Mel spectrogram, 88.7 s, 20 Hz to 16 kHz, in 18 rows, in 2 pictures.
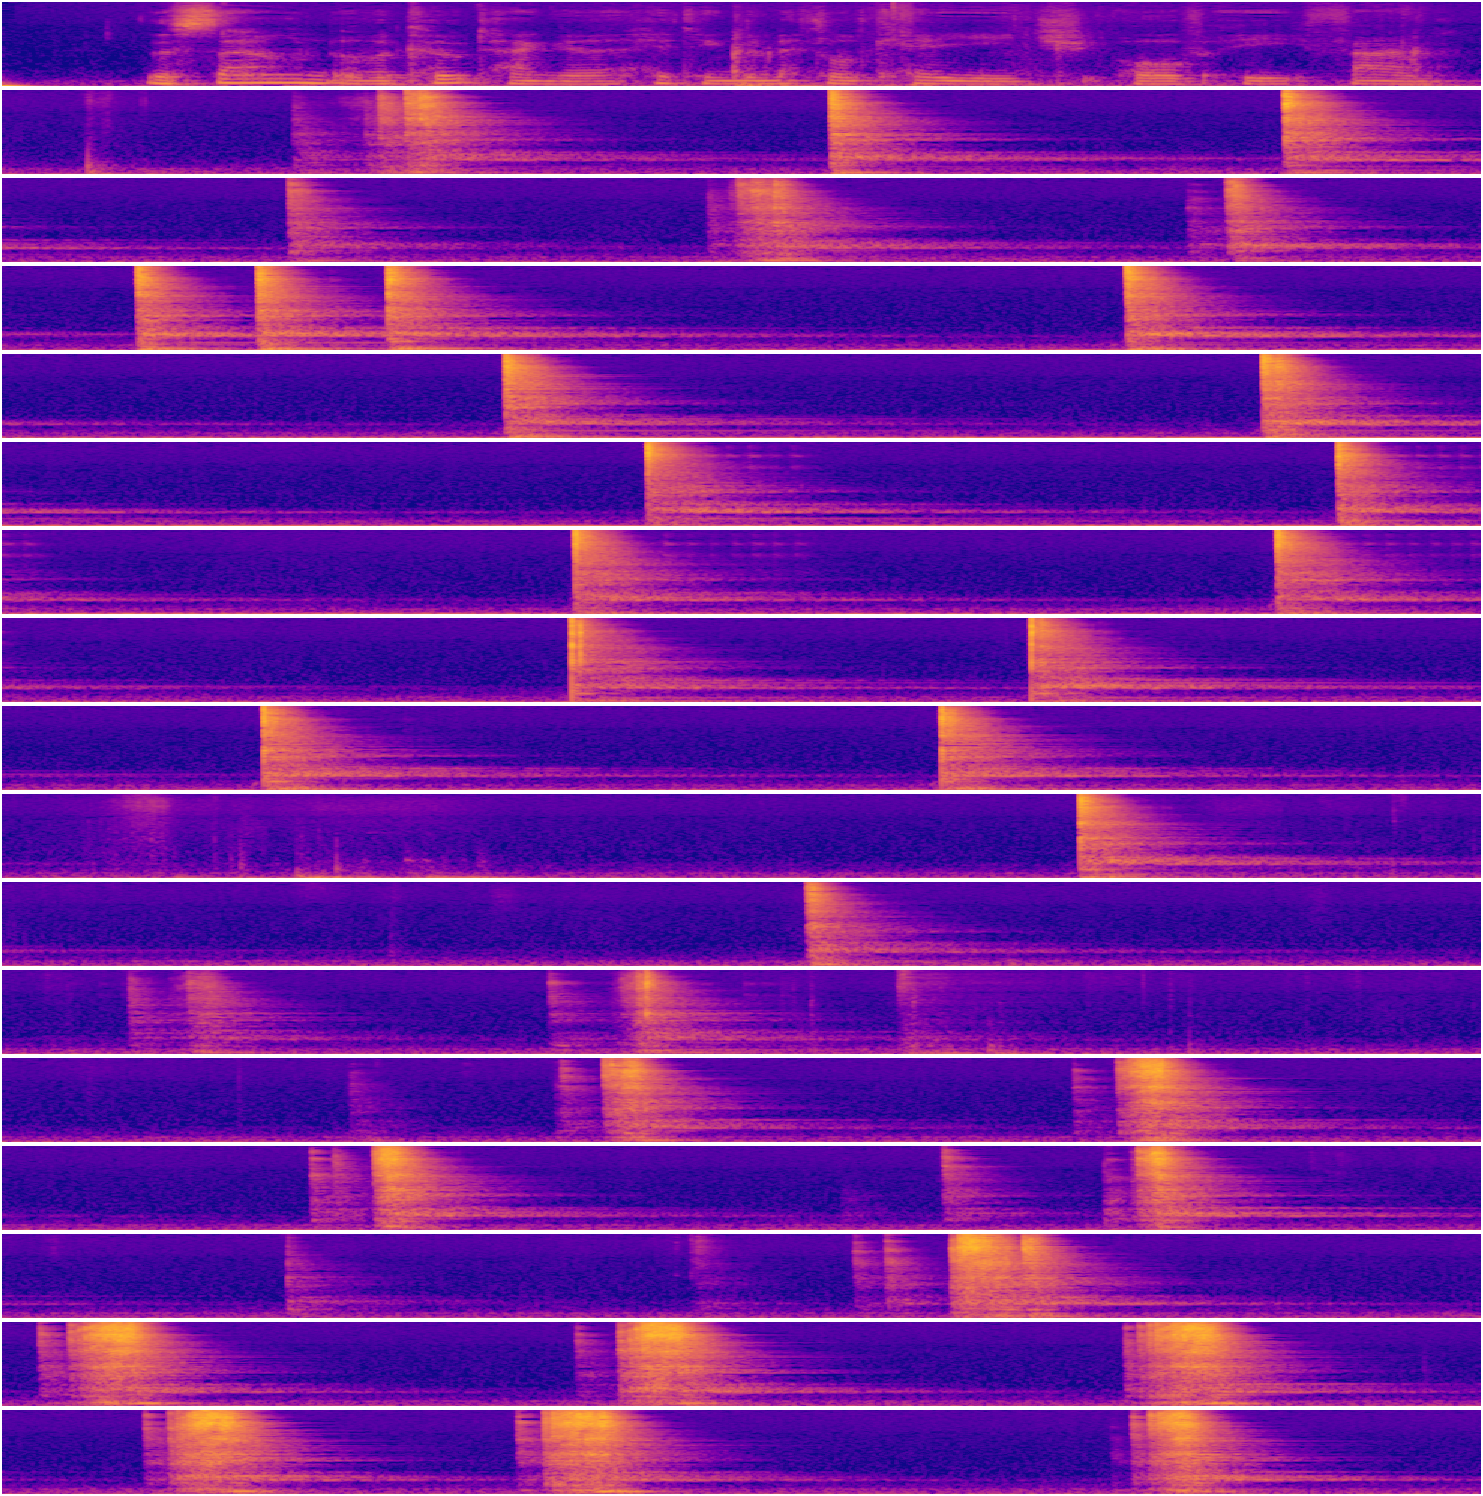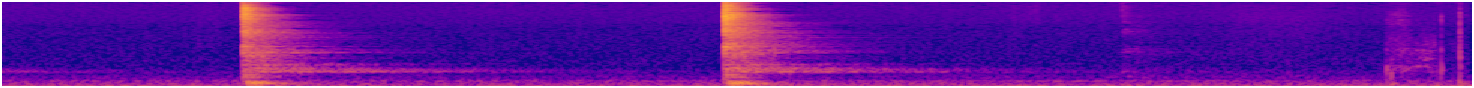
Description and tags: Coathanger on metal cage1
A metal coat hanger striking the cage of a fan but with lower recording sensitivity
clang, dong, metallic, ringing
